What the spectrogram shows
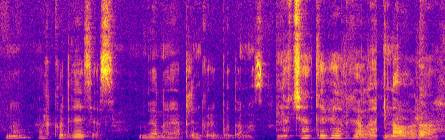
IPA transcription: ˈnʊ oː ˈkʊr ˈdʲeːsʲiɛs ʋʲɛˈnoːj ɐpʲlʲɪŋˈkoːj ˈbuːdɐmɐs ˈnʊ ˈt͡ʃʲɛ ˈtɐɪ ˈʋʲeːlˠ ˈɡɐlˠ ˈnoːroː

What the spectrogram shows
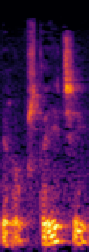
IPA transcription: ɪr ɐʊkʃˈtɐɪt͡ʃʲɛɪ

